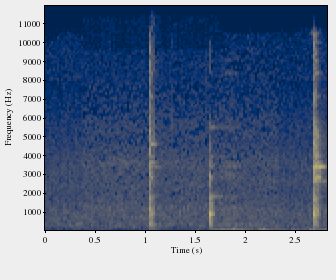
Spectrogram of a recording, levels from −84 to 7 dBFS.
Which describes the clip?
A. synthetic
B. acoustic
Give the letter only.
B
